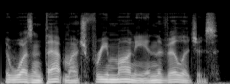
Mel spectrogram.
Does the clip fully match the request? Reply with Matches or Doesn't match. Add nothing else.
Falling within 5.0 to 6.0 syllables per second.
Matches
